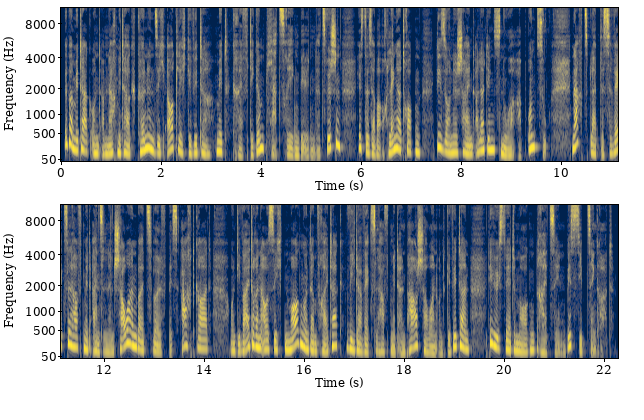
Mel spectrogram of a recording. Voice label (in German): Wetter doppelt komprimiert langsam schnell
